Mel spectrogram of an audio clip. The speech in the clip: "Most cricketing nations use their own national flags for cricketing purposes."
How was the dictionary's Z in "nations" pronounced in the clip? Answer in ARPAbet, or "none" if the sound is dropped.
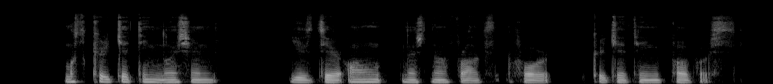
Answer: none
